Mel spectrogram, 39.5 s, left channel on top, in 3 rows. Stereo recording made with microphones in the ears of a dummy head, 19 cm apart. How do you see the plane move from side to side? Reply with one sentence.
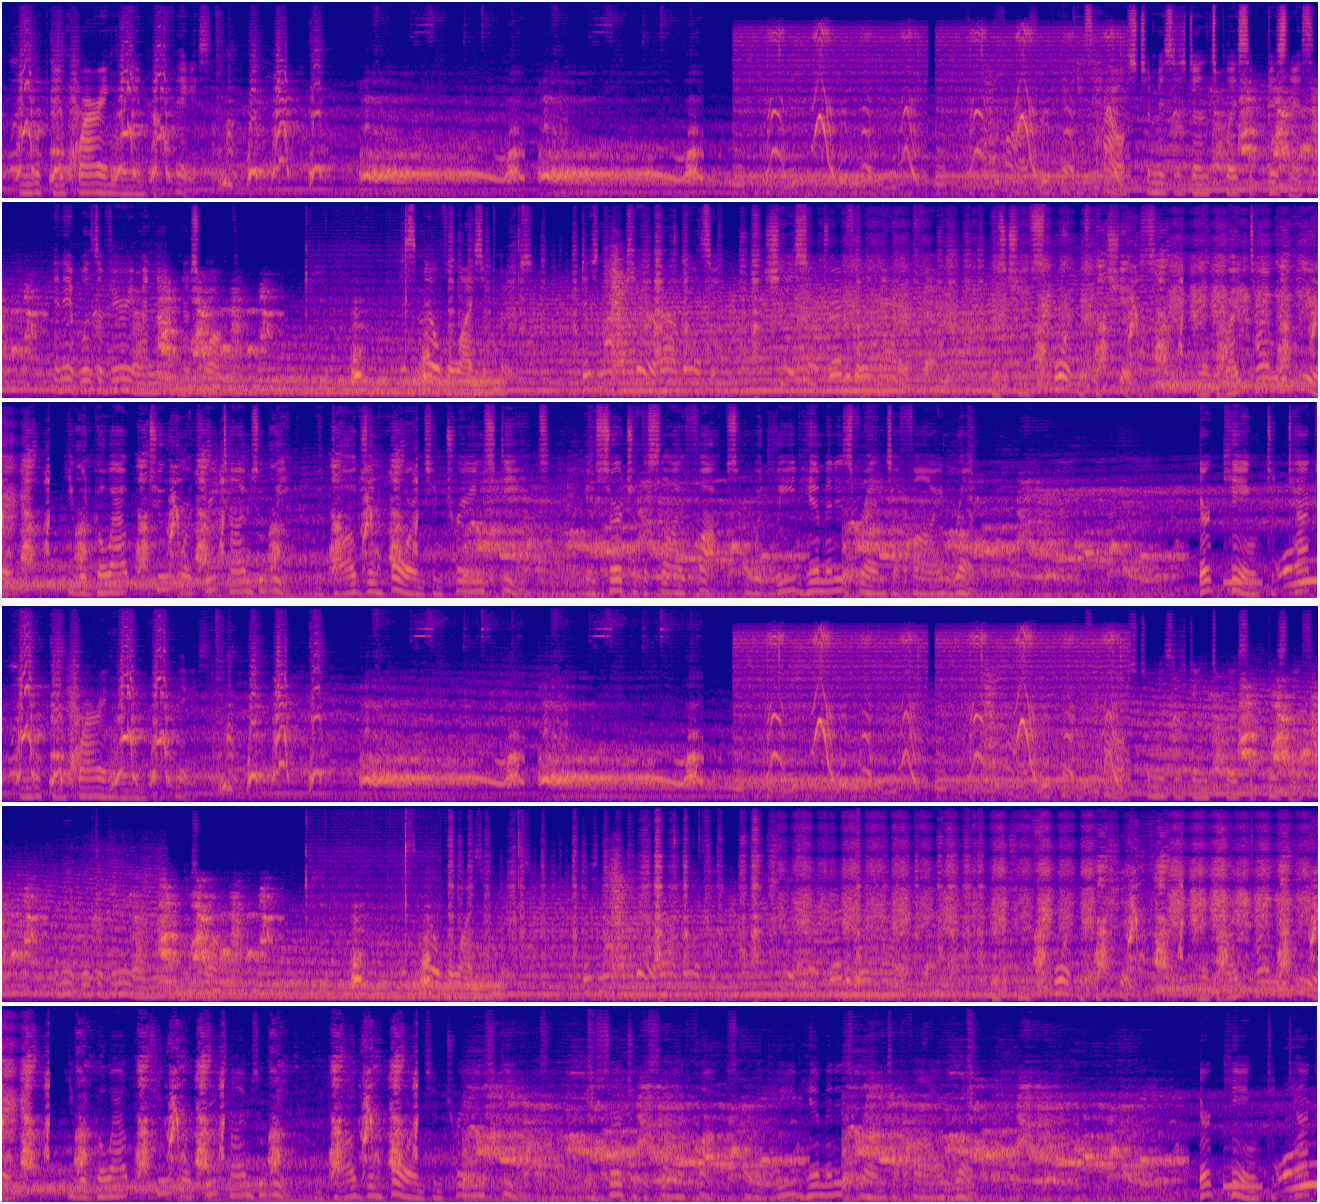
You can hear the plane travel towards the left.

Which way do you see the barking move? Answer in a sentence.
In this clip you hear the barking stay put.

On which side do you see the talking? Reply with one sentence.
In this clip you hear the talking on the left.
